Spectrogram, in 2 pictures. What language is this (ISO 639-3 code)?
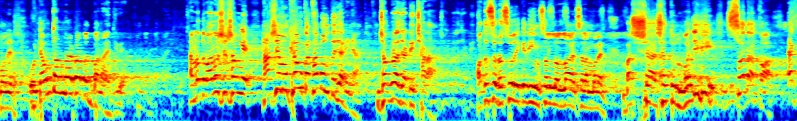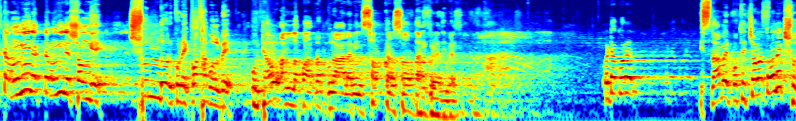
ara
